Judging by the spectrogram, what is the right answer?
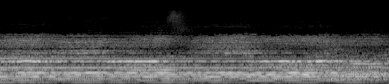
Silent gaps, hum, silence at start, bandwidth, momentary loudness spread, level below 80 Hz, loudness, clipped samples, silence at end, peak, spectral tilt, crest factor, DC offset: none; none; 0 s; 11.5 kHz; 4 LU; -58 dBFS; -19 LUFS; under 0.1%; 0 s; -6 dBFS; -6 dB/octave; 12 dB; under 0.1%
